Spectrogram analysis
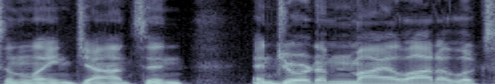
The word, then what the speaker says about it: Mailata: Mailata? Yeah. Mailata, yeah.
